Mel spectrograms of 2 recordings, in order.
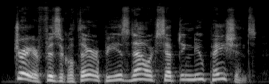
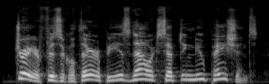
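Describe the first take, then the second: The two takes are said the same way.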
